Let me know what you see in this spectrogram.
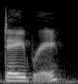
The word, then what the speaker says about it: debris: Roast beef style po' boys are often served with débris, spelled like debris, but pronounced débris, which is basically bits of meat that fell off during cooking and are rendered into like a near gravy consistency.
